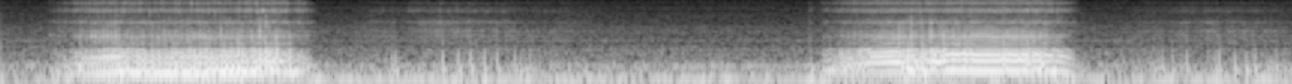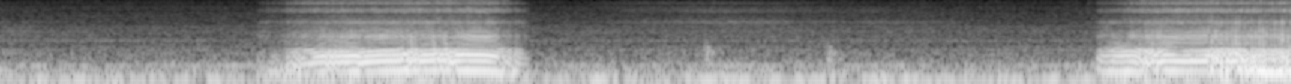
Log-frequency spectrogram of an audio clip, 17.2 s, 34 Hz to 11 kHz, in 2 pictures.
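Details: Loud, low, fluttering snores on each inhaled breath, four in about 17 seconds, roughly 12 to 13 breaths a minute, with steady room noise; snoring.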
